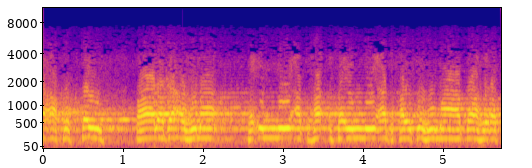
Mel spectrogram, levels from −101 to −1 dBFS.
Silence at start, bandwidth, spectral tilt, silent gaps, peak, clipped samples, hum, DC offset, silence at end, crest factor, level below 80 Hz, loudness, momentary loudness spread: 0 s; 4.1 kHz; -11 dB/octave; none; 0 dBFS; under 0.1%; none; under 0.1%; 0 s; 8 dB; -42 dBFS; -10 LUFS; 5 LU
